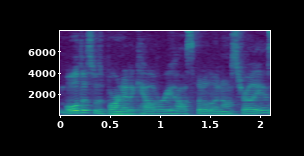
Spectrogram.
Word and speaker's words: Calvary: There is a study based out of Australia from the Calvary Mater Newcastle Hospital. Probably butchered the name of that. – No, Calvary's, that's correct.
